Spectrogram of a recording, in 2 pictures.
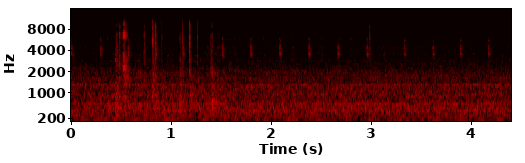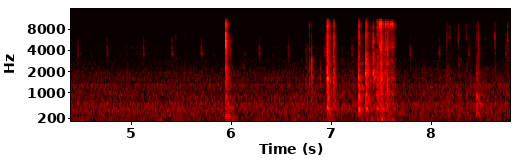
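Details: PC stuck on startup repair, won't boot, with faint regular ticks over a quiet hum plus louder handling knocks; owner suspects a failing, clicking hard drive, not confirmed.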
